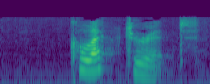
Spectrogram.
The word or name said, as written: collectorate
